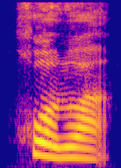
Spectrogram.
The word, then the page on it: 霍乱: huò luàn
